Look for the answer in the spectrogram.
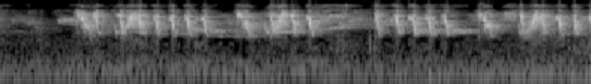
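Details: Fierce, chatty song of a 'semi' bar-winged prinia looking for a rival: four short bursts of fast, bright, high ticking notes, each about a second long. Used to coax other birds into song.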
